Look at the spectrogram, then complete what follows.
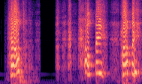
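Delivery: high, loud frantic cries for help; panic attack. Acted. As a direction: repeat it in sharp desperate bursts. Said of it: "goes into a panic attack".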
